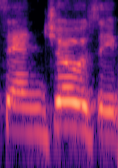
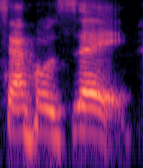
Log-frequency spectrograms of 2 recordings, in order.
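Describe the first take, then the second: First: The J is sounded like an English J. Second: The J is sounded like an H. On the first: The speaker calls it wrong. "kind of like if you're going to San Jose" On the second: The speaker calls it right. "but it's San Jose"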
